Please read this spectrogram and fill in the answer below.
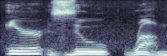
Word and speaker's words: Erzurum: little banger by the name of air zoo rum or at least i'm hoping i'm relatively close to i should be pronouncing that that being said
